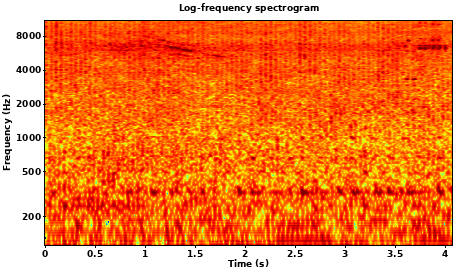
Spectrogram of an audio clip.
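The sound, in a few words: helicopter at a helipad in the video game The Division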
